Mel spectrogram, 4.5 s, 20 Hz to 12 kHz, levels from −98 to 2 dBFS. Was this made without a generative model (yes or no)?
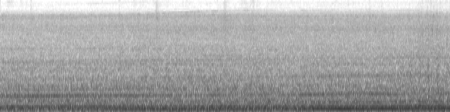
no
